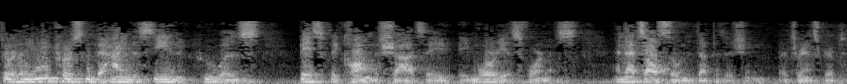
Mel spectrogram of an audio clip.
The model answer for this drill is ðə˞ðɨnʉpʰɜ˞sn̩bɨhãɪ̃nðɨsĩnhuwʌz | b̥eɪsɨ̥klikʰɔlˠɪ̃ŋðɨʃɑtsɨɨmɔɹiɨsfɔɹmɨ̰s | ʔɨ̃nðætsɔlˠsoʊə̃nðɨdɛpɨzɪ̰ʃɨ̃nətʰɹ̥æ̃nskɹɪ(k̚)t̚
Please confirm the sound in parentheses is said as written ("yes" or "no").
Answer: no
